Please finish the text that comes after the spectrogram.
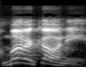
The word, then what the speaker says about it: Morricone: I don't know if I'm pronouncing this right. I never do. Ennio Morricone, he's Italian. So Morricone. There you go.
